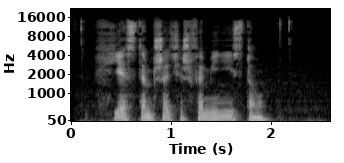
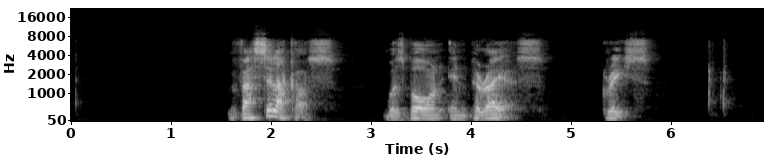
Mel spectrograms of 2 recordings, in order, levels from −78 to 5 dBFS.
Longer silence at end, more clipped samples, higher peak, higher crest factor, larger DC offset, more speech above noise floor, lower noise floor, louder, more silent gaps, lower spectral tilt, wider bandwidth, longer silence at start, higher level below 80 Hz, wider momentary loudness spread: first, 0.6 s vs 0.4 s; neither; second, -4 dBFS vs 0 dBFS; about the same, 20 dB vs 20 dB; neither; second, 24 dB vs 64 dB; second, -47 dBFS vs -82 dBFS; second, -22 LUFS vs -18 LUFS; neither; about the same, -3.5 dB/octave vs -3 dB/octave; first, 16.5 kHz vs 9.6 kHz; second, 0.1 s vs 1.6 s; first, -40 dBFS vs -58 dBFS; first, 18 LU vs 15 LU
